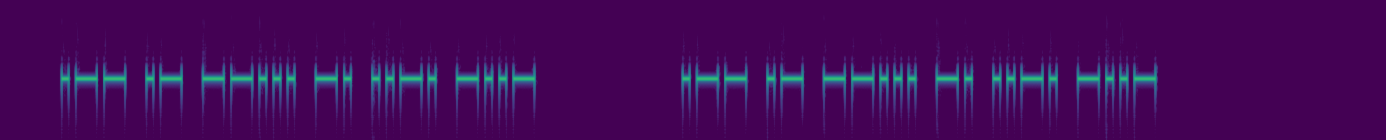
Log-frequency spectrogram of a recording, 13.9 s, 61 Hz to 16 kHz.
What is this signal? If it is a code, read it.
Morse code, heard as a keyed tone, about 17 wpm, 700 Hz. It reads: WA7NFX WA7NFX
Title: USA Call Signs - 6 Characters - Repeated 2x - 17wpm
